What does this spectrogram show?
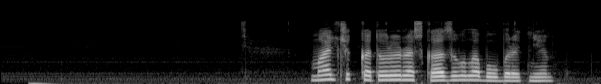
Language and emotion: Russian, neutral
